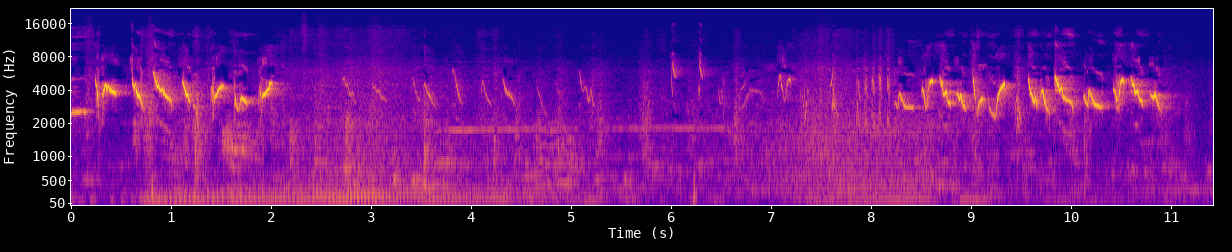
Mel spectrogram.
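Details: Mountain white-eye in rolling wild-style song, used to coax other white-eyes into singing. Bursts of fast, high, chattering twitters open and close the passage, with a low rumbling noise and a thin steady tone between them.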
